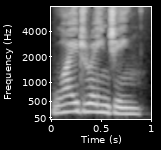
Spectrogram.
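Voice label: "wide-ranging", British English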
